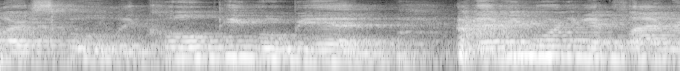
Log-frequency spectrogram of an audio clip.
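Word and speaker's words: Pi Gwo Byen: P Guo Bien. Oh yeah, P Guo Bien, which is the greater good in Creole. So that's what we call our school, L'école P Guo Bien.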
